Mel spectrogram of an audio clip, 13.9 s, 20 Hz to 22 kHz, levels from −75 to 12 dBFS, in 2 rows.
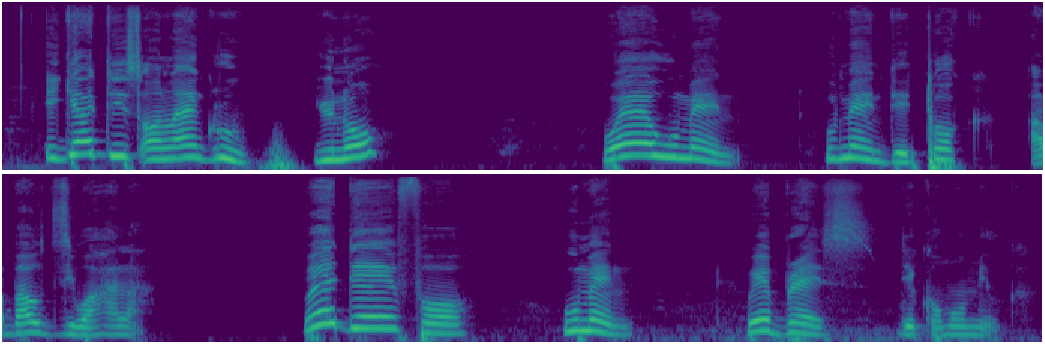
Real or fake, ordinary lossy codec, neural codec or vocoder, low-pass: real; none; none; none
